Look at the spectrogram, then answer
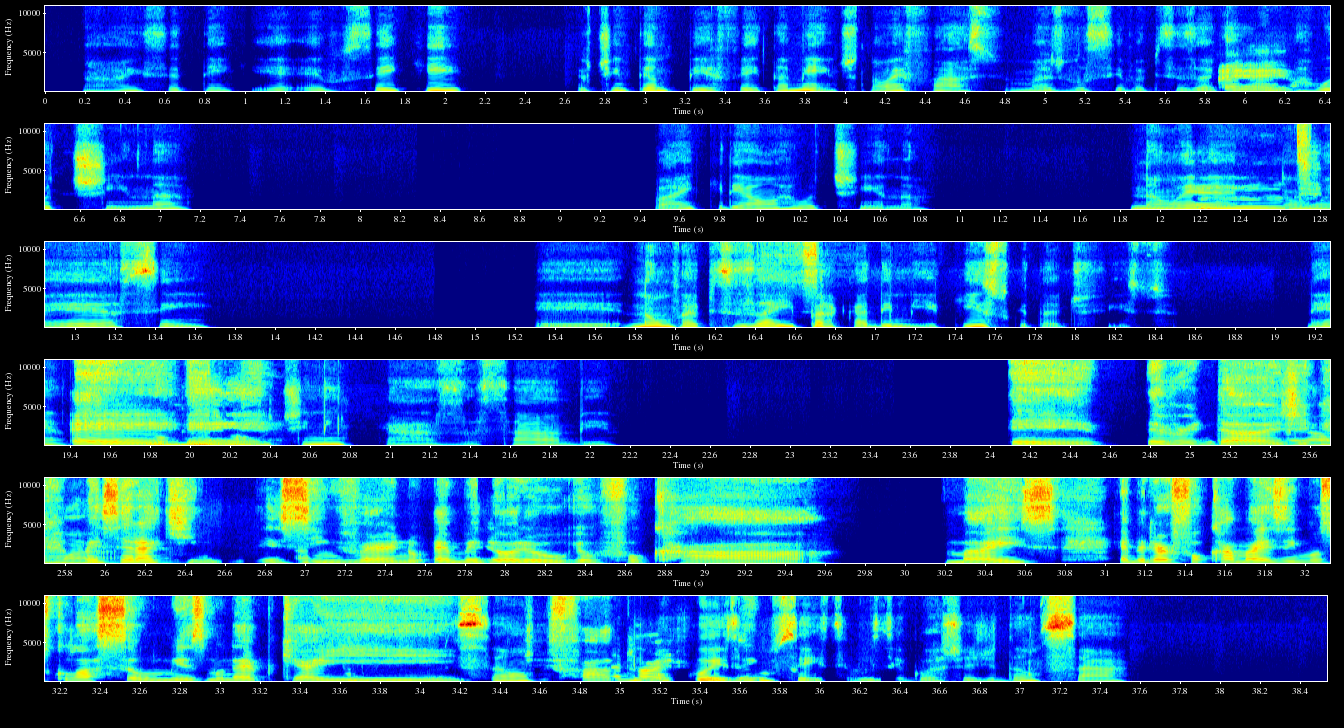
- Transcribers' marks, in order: distorted speech; tapping; static
- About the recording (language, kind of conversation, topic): Portuguese, advice, Como você tem se esforçado para criar uma rotina diária de autocuidado sustentável?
